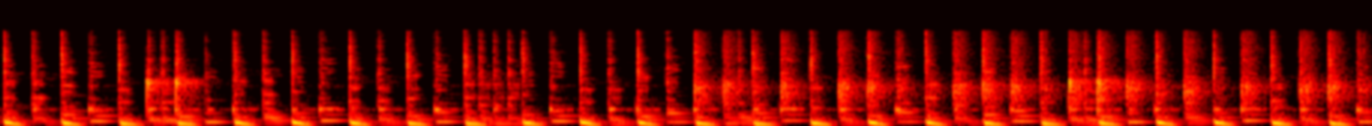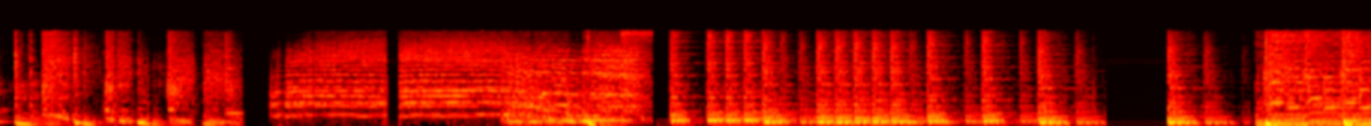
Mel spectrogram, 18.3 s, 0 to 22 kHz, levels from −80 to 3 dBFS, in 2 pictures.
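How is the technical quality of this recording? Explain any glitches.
The recording has two kinds of glitch: a choppy stretch from dropped packets and a couple of dropouts from a bad connection. It sounds like it came over a call codec, with the top end topping out around 8 kHz.

From 9.61 to 11.26 s there's repeated packet loss (robotic sound). Around a dozen short holes, the longest near 58 ms, get patched by stretching the previous sound, which leaves it choppy, with pieces missing.

The intermittent contact shows up at 11.70 to 11.82 s and again at 16.44 to 16.97 s. A loose plug opens for about 79 ms, then about 413 ms, so the sound cuts out with crackle at each edge.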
